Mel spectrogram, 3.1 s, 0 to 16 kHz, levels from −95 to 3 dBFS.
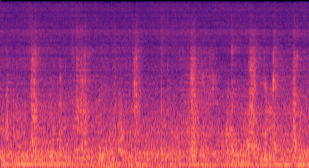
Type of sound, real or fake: fake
